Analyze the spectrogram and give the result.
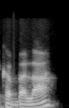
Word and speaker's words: Kabbalah: But in Hebrew these days, you would say Kabbalah, which emphasis would be at the end. But in America, I've noticed people don't understand when I'm saying Kabbalah.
